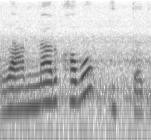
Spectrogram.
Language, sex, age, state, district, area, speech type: Bengali, female, 45-60, West Bengal, Kolkata, urban, spontaneous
